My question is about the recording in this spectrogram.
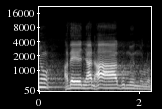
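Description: A man preaching in Malayalam, his voice drawing out long vowels at a level pitch, almost chanted.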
